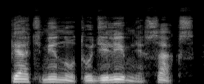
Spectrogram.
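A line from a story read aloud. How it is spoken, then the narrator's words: Whispered. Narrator (Russian): прошептала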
